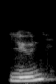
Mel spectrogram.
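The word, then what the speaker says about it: lune: Lun is moon. U is more like sound in French. So you'll every time you see U it will more it's it's more like lon um deo which is a bicycle bike.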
